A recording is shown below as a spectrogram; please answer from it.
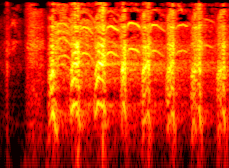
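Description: High-pitched laughter in a quick run of short 'ha' pulses, about six a second, starting about half a second in.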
